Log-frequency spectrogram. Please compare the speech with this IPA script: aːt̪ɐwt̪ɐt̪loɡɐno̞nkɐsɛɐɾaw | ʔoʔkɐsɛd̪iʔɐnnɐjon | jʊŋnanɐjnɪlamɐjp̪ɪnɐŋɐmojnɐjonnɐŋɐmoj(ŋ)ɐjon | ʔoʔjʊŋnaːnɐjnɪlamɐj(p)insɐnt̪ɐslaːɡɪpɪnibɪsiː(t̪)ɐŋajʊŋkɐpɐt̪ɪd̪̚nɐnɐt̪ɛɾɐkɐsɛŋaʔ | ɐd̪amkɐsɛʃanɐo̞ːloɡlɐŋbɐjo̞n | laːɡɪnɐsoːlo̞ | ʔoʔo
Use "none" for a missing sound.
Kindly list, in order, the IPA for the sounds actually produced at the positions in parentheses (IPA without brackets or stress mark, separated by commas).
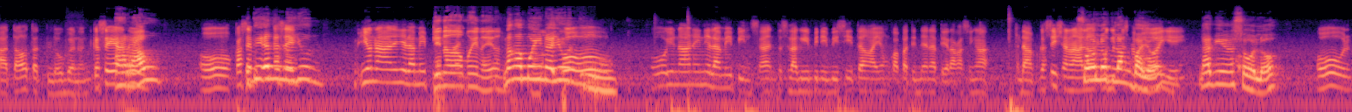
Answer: n, p, t̪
